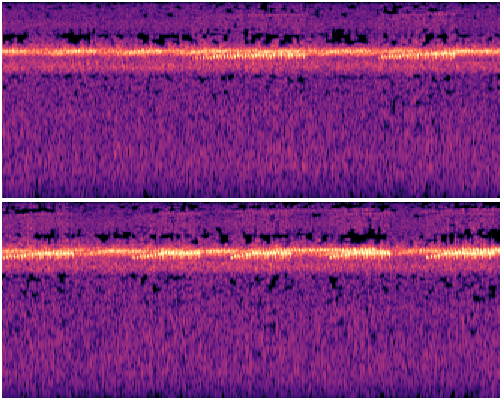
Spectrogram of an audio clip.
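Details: Insect chorus from a nature relaxation recording: a shrill, steady high-pitched trill that wavers slightly in pulse and swells in loudness after the first seconds, with no other clear sounds.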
